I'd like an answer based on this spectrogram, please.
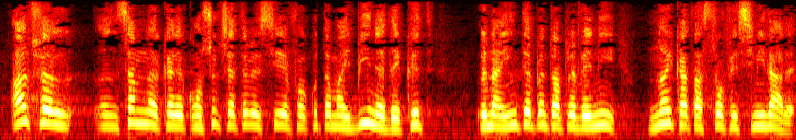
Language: Romanian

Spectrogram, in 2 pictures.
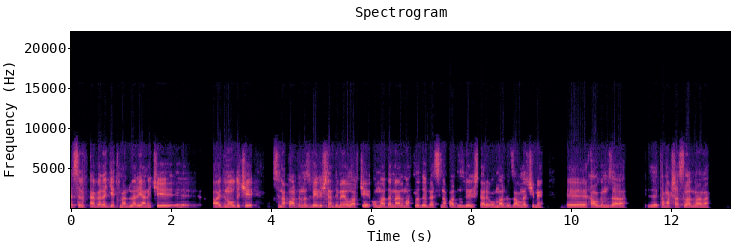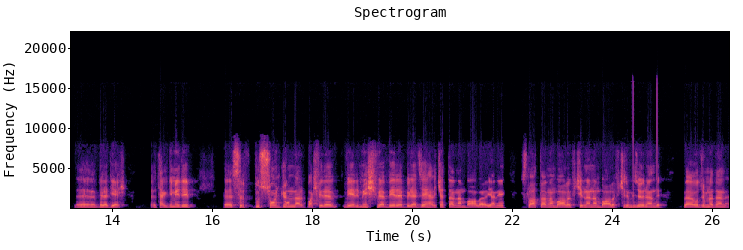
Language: Turkish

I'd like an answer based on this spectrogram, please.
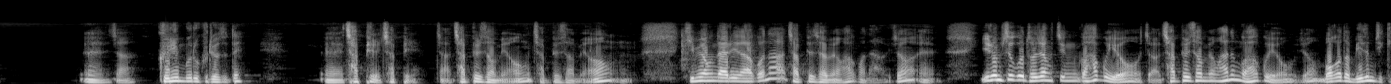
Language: Korean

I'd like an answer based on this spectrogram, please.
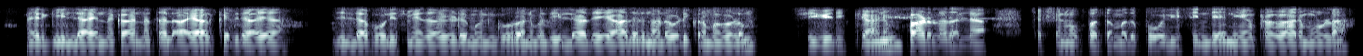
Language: Malayalam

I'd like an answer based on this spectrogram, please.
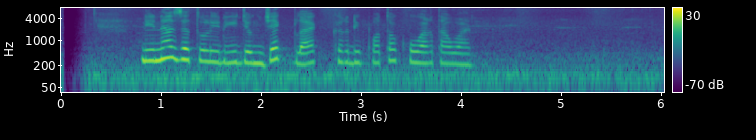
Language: Sundanese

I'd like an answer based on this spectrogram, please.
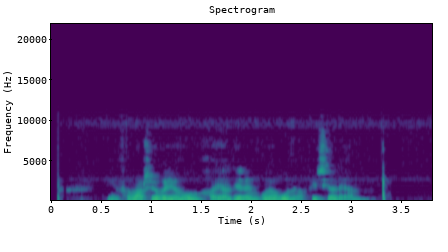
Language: Basque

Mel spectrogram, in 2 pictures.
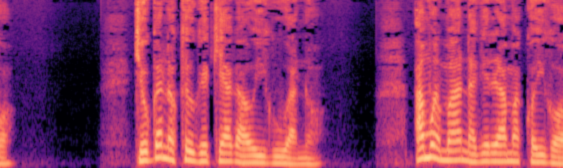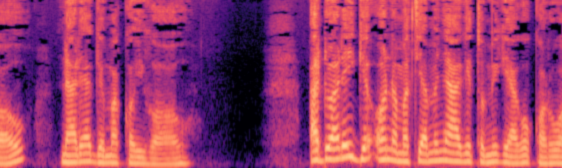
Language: Kikuyu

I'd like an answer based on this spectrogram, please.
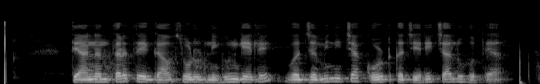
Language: Marathi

